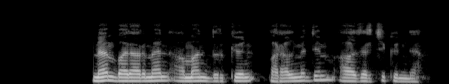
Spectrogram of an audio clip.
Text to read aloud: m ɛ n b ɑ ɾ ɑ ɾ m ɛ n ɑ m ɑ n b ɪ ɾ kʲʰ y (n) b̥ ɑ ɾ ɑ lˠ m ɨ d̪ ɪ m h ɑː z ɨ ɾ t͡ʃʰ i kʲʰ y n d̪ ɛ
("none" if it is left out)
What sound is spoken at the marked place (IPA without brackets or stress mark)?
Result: n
